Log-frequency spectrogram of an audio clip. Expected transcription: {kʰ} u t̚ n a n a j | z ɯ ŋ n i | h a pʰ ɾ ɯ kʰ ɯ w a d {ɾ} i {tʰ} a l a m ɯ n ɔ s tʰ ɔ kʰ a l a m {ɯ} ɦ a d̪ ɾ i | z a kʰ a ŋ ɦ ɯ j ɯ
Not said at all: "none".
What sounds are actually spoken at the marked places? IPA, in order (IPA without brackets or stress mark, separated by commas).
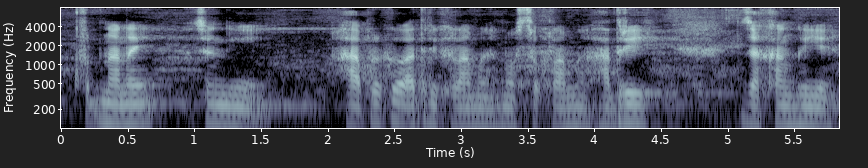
kʰ, ɾ, kʰ, ɯ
